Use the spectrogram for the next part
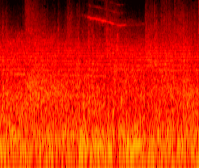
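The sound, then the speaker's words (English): A loud, dense barrage of fireworks explosions, booming and crackling without pause, with a brief high whistle streaking through the middle. “Should have gave the trigger warning for veterans.”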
